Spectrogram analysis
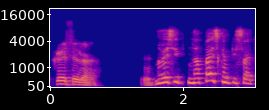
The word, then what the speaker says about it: Krishna: Krishna, because if you know how to pronounce Sanskrit, then it's Krishna. Если вы знаете, как произносить на санскрите, то это будет Кришна. And if you read it the way Thais pronounces it, Krishna.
